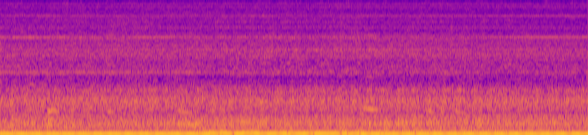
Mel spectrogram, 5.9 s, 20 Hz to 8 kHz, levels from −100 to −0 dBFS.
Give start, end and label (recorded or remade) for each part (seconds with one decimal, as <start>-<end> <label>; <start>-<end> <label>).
0.0-2.1 recorded; 2.1-3.6 remade; 3.6-5.9 recorded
